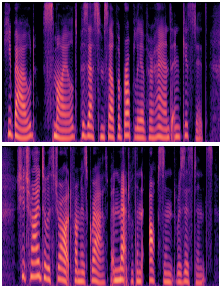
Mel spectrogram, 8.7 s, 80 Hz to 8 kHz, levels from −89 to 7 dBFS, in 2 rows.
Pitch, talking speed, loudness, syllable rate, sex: 195 Hz, 180 wpm, -21 LUFS, 5.3 syllables/s, female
